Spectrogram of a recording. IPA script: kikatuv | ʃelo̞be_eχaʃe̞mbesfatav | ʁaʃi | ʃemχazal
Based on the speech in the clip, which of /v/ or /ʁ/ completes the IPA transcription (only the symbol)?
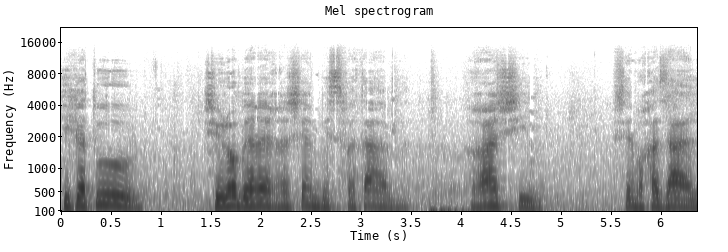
ʁ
